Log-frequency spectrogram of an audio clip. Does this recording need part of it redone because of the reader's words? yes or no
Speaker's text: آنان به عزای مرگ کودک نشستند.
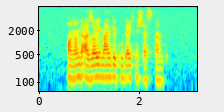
no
